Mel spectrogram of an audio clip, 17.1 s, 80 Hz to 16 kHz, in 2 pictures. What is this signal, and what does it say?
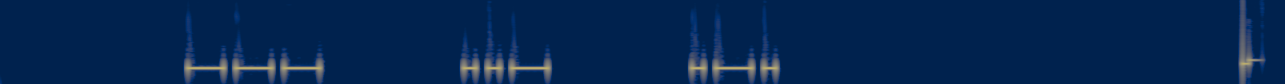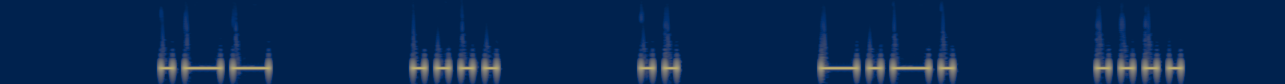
Morse code, heard as a keyed tone, about 16 wpm, spaced as for 7 wpm, 700 Hz. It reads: OUR WHICH
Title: 4x Character Spacing - Top 300 Words - 15wpm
